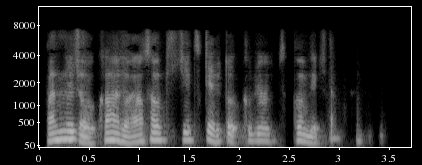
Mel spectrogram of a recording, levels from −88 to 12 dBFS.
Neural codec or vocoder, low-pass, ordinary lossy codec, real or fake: codec, 16 kHz, 1 kbps, FreqCodec, smaller model; 7.2 kHz; MP3, 48 kbps; fake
